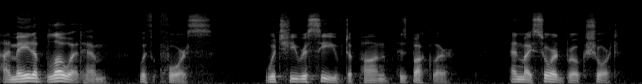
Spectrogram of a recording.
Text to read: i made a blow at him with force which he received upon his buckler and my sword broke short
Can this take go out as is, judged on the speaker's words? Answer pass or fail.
pass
